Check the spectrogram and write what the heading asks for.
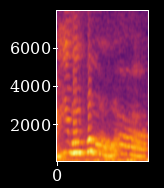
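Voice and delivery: put-on very high, childlike squeal; inner child squeal. Reviewer acts out viewers' tingling inner child, squealing high. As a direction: squeal it like an excited kid. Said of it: "Your inner child came out".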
